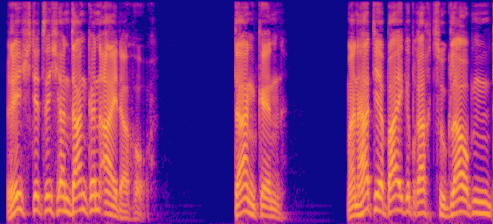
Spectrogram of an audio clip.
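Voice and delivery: loud, high, ringing oratory; preacher proclaiming. A narrator's reading. Preacher addresses Duncan Idaho before all, loud exhortation. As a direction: preach it out across a square.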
